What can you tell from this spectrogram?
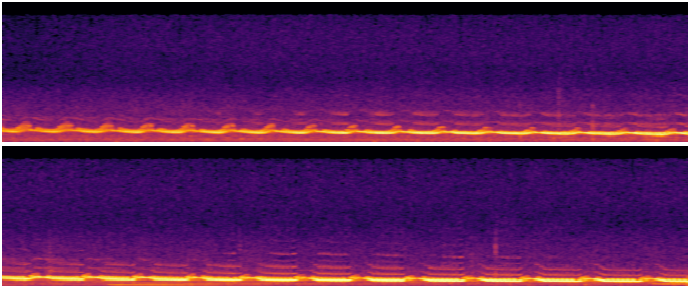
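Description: A bearded seal's long underwater trill, a rapid warbling whistle that slowly glides downward in pitch over many seconds, with fainter low descending moans joining partway through.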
